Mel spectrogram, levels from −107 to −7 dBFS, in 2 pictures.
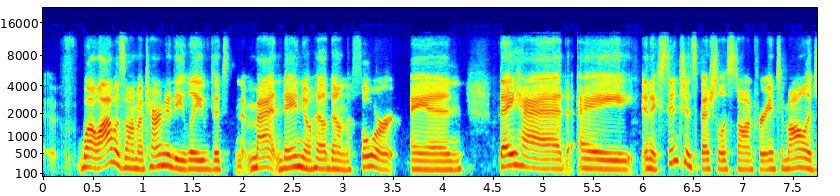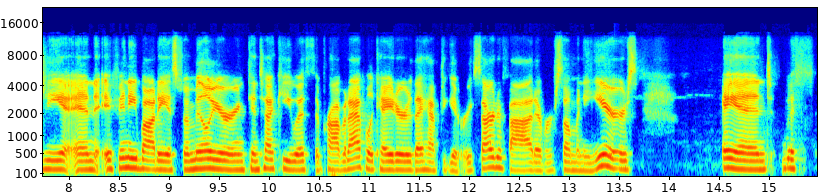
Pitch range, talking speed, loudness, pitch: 160-190 Hz, 175 wpm, -22 LUFS, 170 Hz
